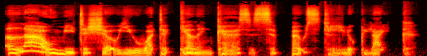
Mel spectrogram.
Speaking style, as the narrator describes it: Voldemort hissed

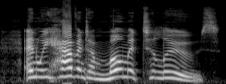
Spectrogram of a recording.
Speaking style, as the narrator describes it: shouted above the roar of the waves

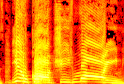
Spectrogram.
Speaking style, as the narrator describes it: he roared

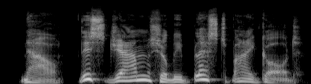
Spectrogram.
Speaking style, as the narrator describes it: cried the little tailor

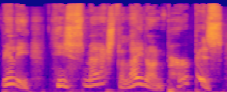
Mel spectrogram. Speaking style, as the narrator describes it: shouted Jackie

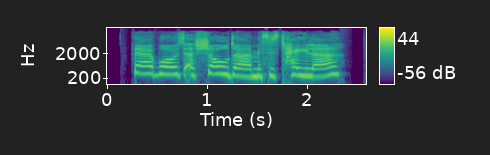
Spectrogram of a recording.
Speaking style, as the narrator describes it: Lena shouted through the computer

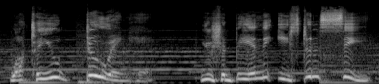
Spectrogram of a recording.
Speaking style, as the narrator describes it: snapped

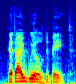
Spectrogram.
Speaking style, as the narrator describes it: says in a quiet, steady voice

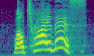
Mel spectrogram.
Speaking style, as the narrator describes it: Jesus shouted back

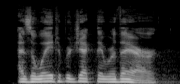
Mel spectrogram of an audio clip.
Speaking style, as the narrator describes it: Tornak asked loudly

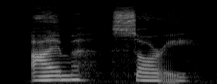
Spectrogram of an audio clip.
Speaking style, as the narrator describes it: said slowly

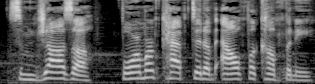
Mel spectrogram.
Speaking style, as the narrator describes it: Azam shouted

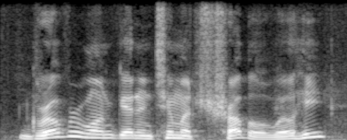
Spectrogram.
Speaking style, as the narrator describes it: I asked Chiron

